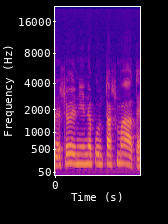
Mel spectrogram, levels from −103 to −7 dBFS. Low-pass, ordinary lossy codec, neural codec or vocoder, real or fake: none; none; none; real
